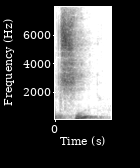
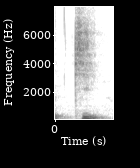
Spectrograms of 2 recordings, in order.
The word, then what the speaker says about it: Qi: Le chi qui se prononce aussi le qui est un concept central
